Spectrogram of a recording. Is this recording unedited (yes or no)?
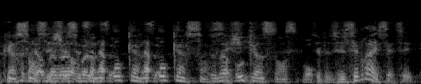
no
